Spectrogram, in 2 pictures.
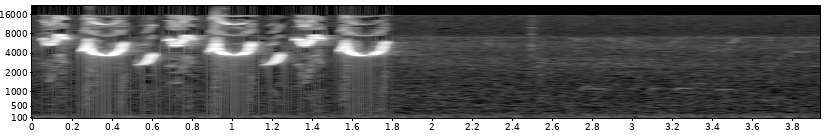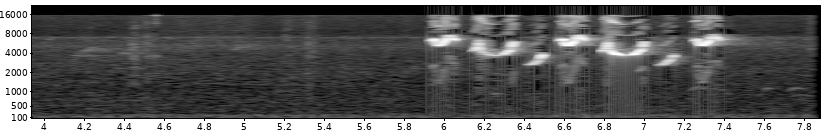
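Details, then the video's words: Cinereous tit (glatik batu) song used as a lure to set a caged bird singing: a burst of about four bright two-part phrases, a high note dropping into a swooping lower whistle, then a four-second pause before another burst, over a low hum. "PANCINGAN BURUNG GLATIK BATU, DIJAMIN GLATIK BATU ANDA LANGSUNG IKUT GACOR NGEROL"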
